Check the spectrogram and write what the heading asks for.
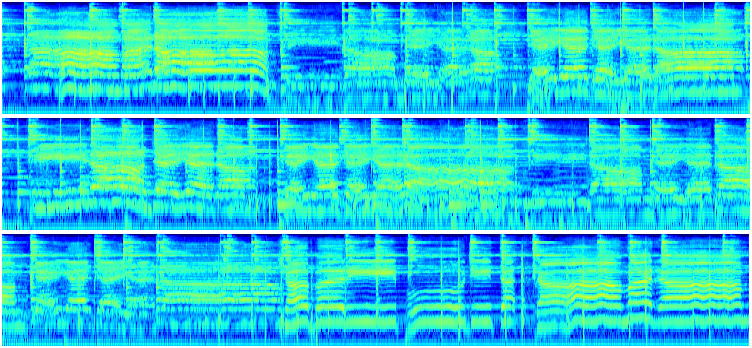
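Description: A women's group singing a devotional bhajan in chorus, accompanied by tabla strokes and a harmonium's held notes.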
